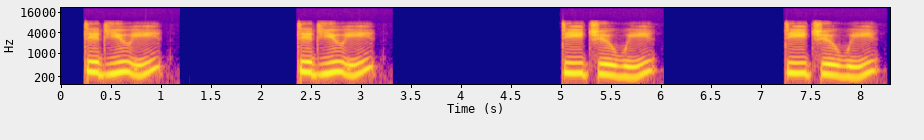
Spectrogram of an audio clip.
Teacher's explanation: D plus Y equals J. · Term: liaisons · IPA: /dʒ/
